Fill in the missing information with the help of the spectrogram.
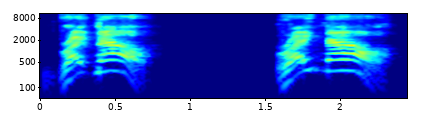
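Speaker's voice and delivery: high, loud, urgent call to act now; urgent shout. Retold or imitated. Man telling his wife he must help his friend, high loud urgency. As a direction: pitch it high and punch each right now. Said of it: "I was like".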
